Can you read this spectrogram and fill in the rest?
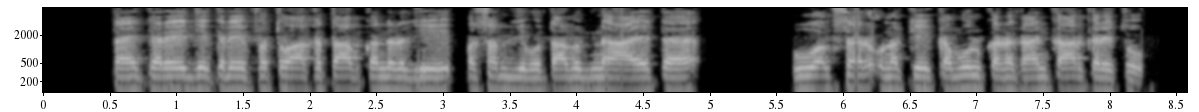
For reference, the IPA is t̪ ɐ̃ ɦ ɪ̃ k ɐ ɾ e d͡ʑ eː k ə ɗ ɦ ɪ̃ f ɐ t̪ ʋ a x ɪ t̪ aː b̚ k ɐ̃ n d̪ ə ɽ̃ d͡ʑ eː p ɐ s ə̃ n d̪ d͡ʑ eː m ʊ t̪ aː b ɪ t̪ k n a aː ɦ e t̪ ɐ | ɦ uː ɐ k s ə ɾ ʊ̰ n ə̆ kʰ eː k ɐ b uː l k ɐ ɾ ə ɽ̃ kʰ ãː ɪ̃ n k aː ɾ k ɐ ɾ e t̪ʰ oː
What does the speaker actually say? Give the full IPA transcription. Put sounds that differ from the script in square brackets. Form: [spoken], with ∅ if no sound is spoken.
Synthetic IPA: t̪ ɐ̃ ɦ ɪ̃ k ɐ ɾ e d͡ʑ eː k ə ɗ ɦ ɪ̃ f ɐ t̪ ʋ a x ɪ t̪ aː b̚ k ɐ̃ n d̪ ə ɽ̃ d͡ʑ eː p ɐ s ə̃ n d̪ d͡ʑ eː m ʊ t̪ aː b ɪ [∅] k n [ɐ] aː ɦ e t̪ ɐ | ɦ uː ɐ k s ə ɾ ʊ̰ n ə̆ kʰ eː k ɐ b uː l k ɐ ɾ ə ɽ̃ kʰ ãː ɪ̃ n k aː ɾ k ɐ ɾ e t̪ʰ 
